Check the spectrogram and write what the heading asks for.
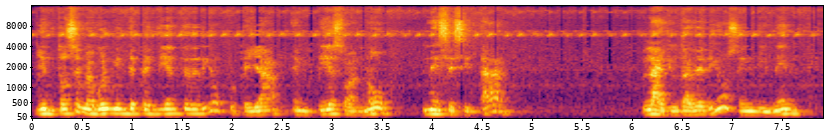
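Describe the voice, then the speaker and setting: A man preaching a sermon as pastor, swinging from soft reflective passages to loud emphatic peaks. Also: medium pitch, unhurried. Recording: roomy echo, voice from far off.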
